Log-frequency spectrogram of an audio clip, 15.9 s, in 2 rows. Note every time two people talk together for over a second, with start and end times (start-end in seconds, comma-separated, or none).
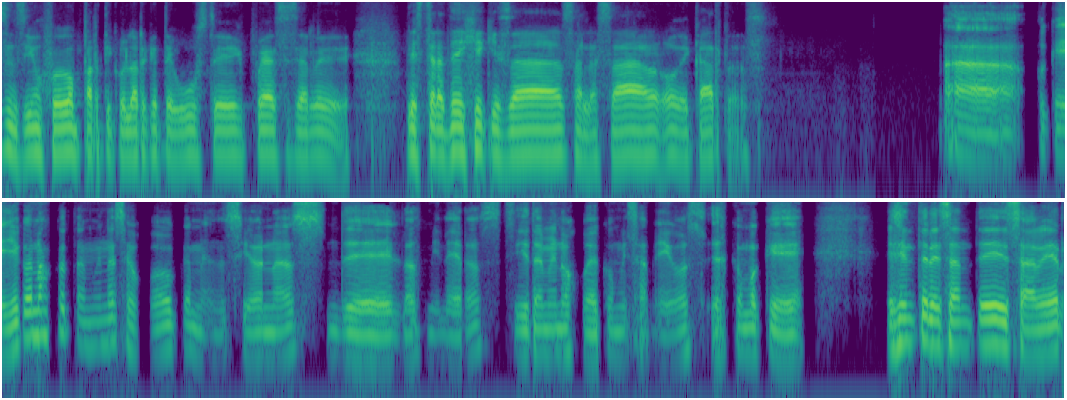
none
